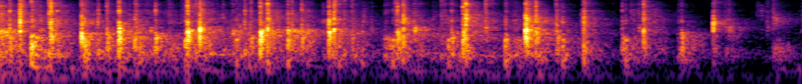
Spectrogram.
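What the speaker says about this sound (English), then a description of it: "So another big round of applause for her" A small audience at a lecture event gives a round of applause, scattered close hand claps in an uneven patter that tapers off toward the end.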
